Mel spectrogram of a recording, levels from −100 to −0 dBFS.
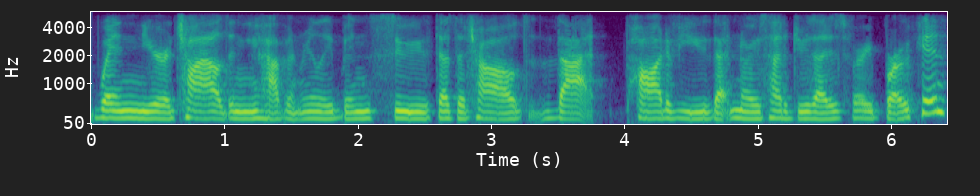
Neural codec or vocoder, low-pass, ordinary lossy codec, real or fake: vocoder, 44.1 kHz, 128 mel bands every 256 samples, BigVGAN v2; 5.4 kHz; AAC, 32 kbps; fake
